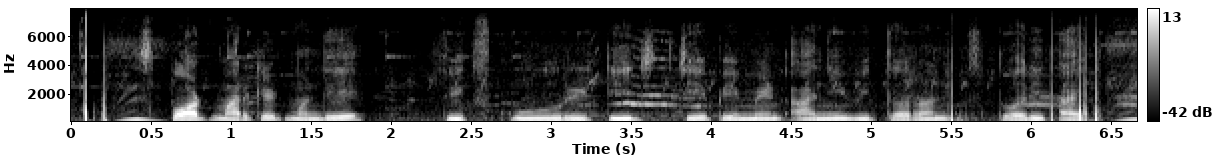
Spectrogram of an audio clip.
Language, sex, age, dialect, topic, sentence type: Marathi, male, 18-24, Varhadi, banking, statement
